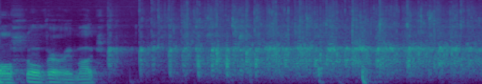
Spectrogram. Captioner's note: applause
